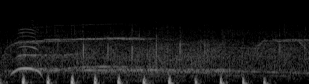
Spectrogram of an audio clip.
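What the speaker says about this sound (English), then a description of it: "Can we get a round of applause, please?" At an esports tournament, the HADO European Championships, an audience gives faint, regular claps in a steady rhythm while sustained electronic tones and music play over them.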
